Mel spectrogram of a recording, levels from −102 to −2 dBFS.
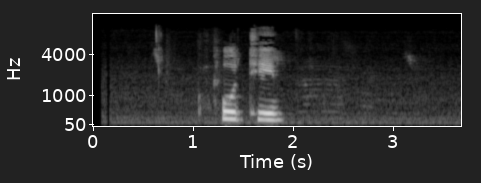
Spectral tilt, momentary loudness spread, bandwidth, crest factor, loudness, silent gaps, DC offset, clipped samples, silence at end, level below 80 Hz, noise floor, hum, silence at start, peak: -5 dB/octave; 16 LU; 10 kHz; 20 dB; -26 LUFS; none; under 0.1%; under 0.1%; 1.8 s; -84 dBFS; -66 dBFS; none; 1.3 s; -12 dBFS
